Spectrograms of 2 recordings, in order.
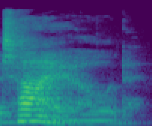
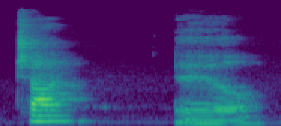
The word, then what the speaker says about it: child: Você fala primeiro cha, cha. Depois, il. Cha, il. Child. E não chai. Senão você põe um fonema que não existe aqui. Não é chai. É cha, child. Child.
